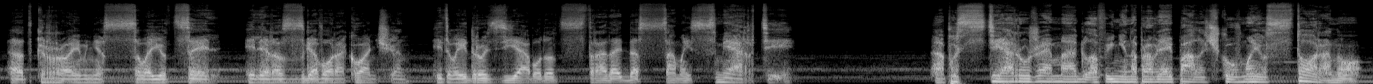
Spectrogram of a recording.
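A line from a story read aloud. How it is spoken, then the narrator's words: Cold, dangerous hiss. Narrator (Russian): Ответил Гарри, изо всех сил стараясь, чтобы его шипение прозвучало как можно холоднее и опаснее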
